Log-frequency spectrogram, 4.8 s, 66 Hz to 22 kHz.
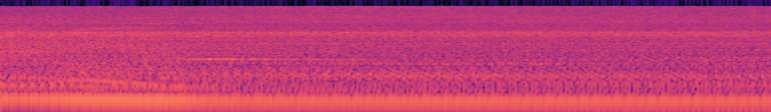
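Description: Dodge Challenger SRT Hellcat Redeye's supercharged 6.2-litre HEMI V8 idling steadily just after start-up, easing down slightly about a second in. It is running on the black key, the mode that holds back the full 797 horsepower.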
